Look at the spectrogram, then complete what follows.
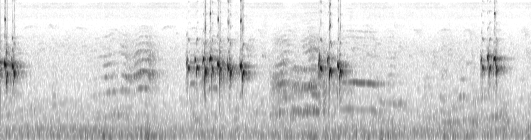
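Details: Sooty-headed bulbul lure and answering calls, insistent in tone: several bursts of fast bubbly chirps separated by gaps, with softer warbled and whistled phrases in between.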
